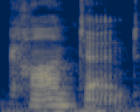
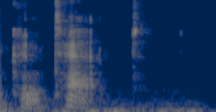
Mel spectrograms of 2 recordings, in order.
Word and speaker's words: content: For example, content is different from content.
